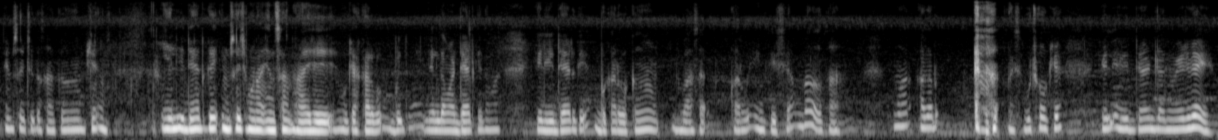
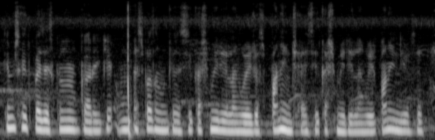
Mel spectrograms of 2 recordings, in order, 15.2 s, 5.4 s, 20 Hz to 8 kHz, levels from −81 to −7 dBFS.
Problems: constant background noise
